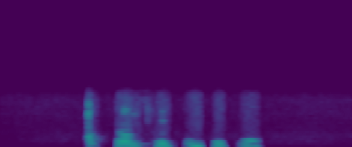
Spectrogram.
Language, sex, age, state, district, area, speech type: Hindi, female, 45-60, Bihar, Begusarai, rural, conversation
